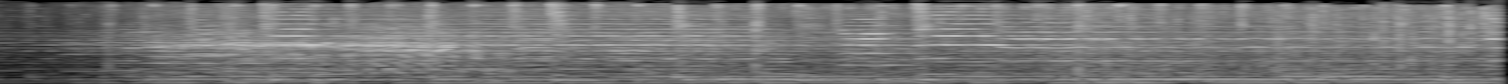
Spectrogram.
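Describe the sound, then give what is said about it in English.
Horses pulling a coach across a flat green plain, with hooves clopping and a horse whinnying over a steady tonal backdrop; the sound fades in quickly, then stays full and fairly loud throughout. “The horses travel beneath an amber dusk sky. It's daytime again. The coach moves across a flat green plain.”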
